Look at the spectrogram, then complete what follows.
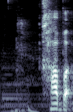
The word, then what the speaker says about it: Java: going to have here java yes haba actually oh because is is v like b like pronounced like b in spanish oh and interesting we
